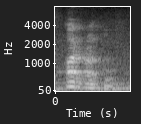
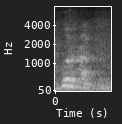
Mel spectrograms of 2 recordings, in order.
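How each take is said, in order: First: The first vowel is an a sound. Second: The first vowel is a u sound. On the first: "Ada yang baca fathah" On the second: "ada yang baca doma"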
